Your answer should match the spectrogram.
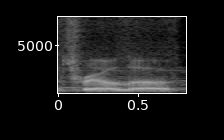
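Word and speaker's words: Trellove: Like I said, my name, Trail Love. That's spelled T-R-E-L-L-O-V-E. I know a lot of people be wondering, but yeah, it's my real name.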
